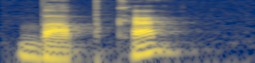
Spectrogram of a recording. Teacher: the voiced b will change to the unvoiced p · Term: assimilation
